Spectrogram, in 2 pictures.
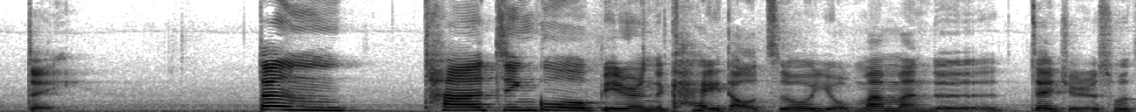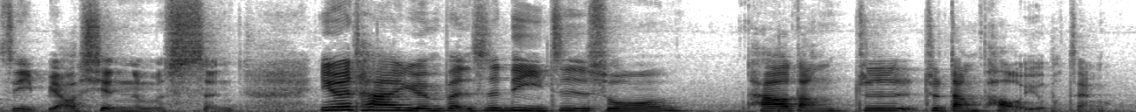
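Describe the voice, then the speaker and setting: Her fairly high, bright, sharp voice has lively intonation and big swings in loudness as the woman speaks at a moderate pace. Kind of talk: casual chat. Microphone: too close to the mic.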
